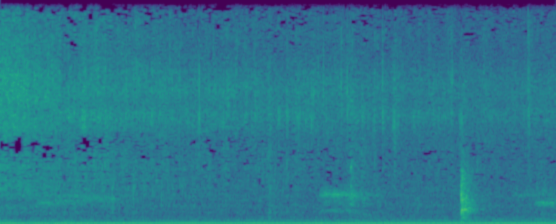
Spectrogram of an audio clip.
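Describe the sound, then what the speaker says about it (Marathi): Ground masala and whole spice mix sautéing in a pan for Kolhapuri tambda rassa, a steady close sizzle with an occasional stirring scrape and a low background hum. "छानपैकी परतवून घेऊया."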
